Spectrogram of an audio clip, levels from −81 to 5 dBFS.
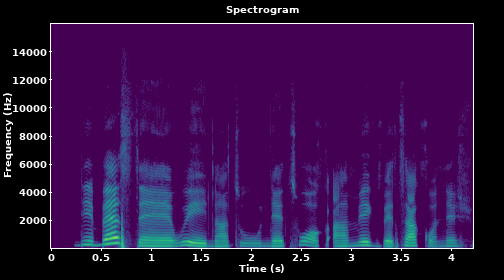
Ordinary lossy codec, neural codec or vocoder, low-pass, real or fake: none; none; 14.4 kHz; real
